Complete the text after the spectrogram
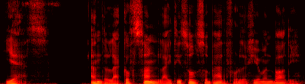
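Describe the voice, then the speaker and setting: A man's voice: very deep voice, lively intonation, unhurried, creaky, a little mellow, no echo, clean studio sound, full character voice. A man playing a possessive, self-righteous kidnapper in an ASMR roleplay, speaking in a condescending, coaxing, menacingly tender way. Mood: smug, coaxing. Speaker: audio roleplay performer.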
